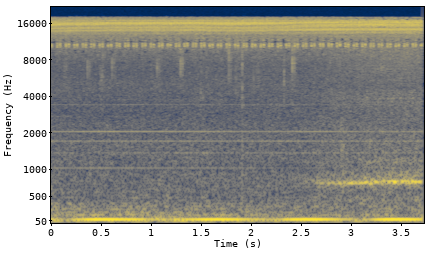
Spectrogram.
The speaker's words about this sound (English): The sky turns stormy.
